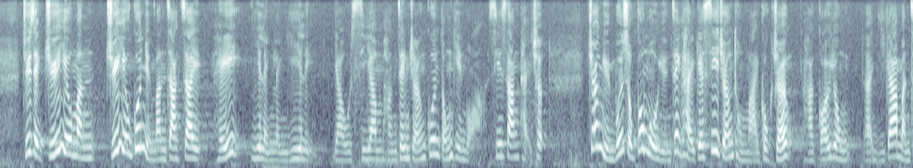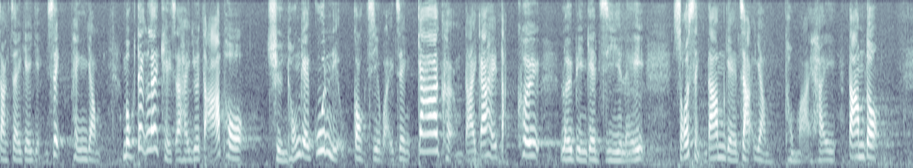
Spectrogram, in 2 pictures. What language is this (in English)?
Cantonese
